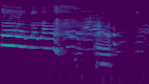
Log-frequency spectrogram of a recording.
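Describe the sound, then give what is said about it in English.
A person imitates a dog's loud whine with a high, wailing vocal cry that slides downward, then breaks into a few shorter, rougher yelps and whimpers. “Suddenly, there was a very loud whine from one of the dogs. Like a whine, or like a, ay, like, ow, something got me.”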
